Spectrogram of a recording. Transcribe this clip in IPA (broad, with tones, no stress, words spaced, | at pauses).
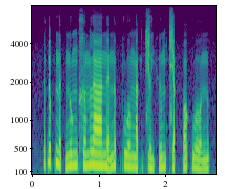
ɗə˦˥p̚nə˨˩t̚ nu˧ŋ xə˨˦mlaː˧nɛ̰˧˨nə˦˥p̚ kwo˧ŋa˨˩k̚t͡ɕə̤˨˩jʔɨ˨˦m t͡ɕa˨˩k̚ʔɔ˧kwo˧˩˨n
